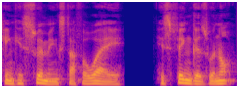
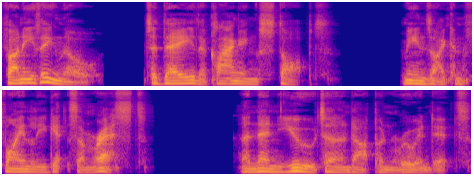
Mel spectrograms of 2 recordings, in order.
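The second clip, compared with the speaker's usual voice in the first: put-on big old seabird character voice. Bedtime story narrator voices an old cormorant on a pier: old cormorant character voice. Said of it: "On top of the corner post was a large bird, a cormorant twice the size as the one he'd spoken to on the beach. / The old bird paused and slowly turned its beak downward to point at James. / Bedtime St".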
